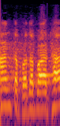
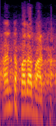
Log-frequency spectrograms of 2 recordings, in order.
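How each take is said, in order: No difference in how they are said.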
